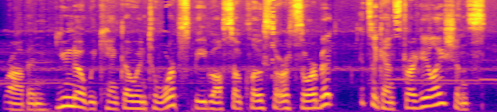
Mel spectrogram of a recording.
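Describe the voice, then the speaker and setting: A woman playing a confident, good-humoured starship captain in a science fiction audio drama, brisk and commanding. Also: low-pitched, animated, music in the background. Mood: firm, amused.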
